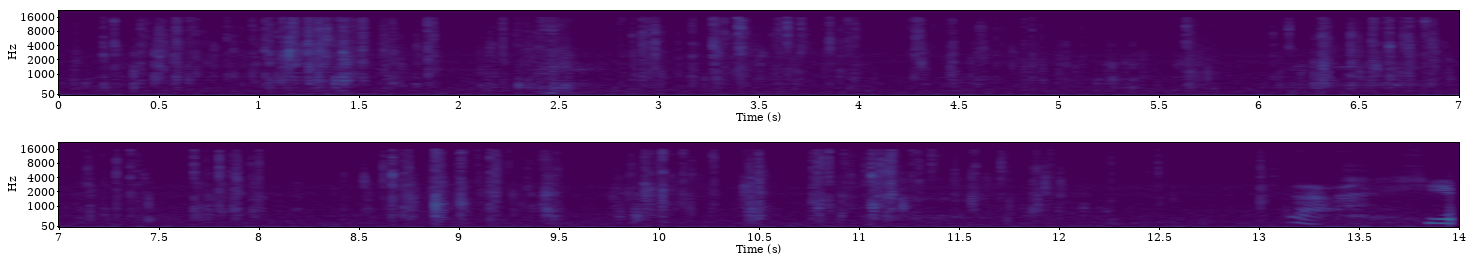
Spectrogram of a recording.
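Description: Plastic snack packet crinkling and crackling in the hands in irregular bursts as it is struggled open.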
